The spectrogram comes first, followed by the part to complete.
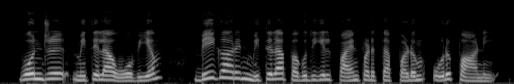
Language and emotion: Tamil, neutral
